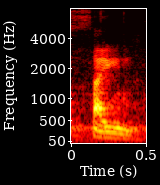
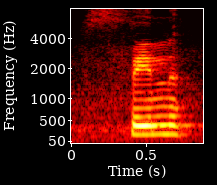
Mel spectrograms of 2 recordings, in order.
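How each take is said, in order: First: The vowel sounds like 'eye'. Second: The vowel sounds like 'ih'. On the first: The speaker calls it right. "इसको मैं pronounce करूंगा साइन" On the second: The speaker calls it wrong. "सिन नहीं बोलेगा कोई भी"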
